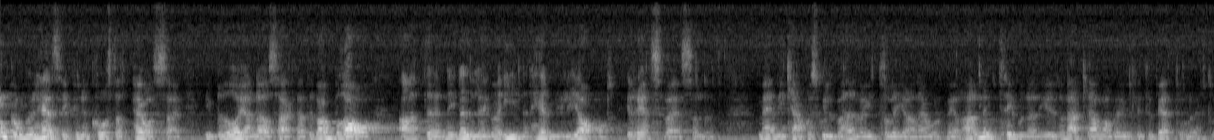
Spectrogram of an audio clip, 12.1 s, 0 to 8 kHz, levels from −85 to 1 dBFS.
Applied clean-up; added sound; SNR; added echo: none; none; none; reverberation time 0.3 s.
